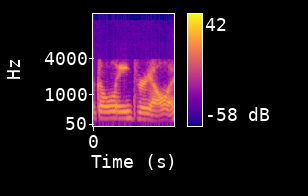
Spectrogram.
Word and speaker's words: Galadriel: bit easier than blender illa glad triela or Galadriel is how it was pronounced in the in the book Wow and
